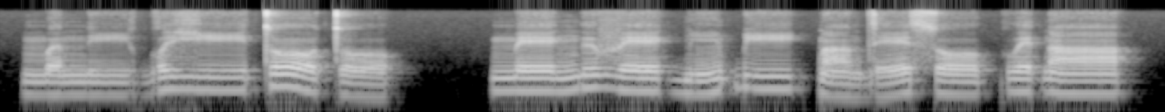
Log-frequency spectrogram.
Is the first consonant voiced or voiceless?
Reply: voiced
